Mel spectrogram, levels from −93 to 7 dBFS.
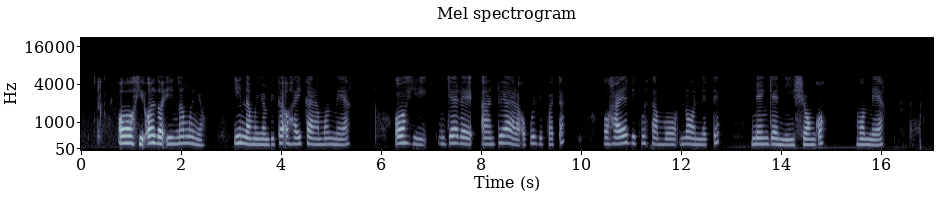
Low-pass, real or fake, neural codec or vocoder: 5.4 kHz; real; none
